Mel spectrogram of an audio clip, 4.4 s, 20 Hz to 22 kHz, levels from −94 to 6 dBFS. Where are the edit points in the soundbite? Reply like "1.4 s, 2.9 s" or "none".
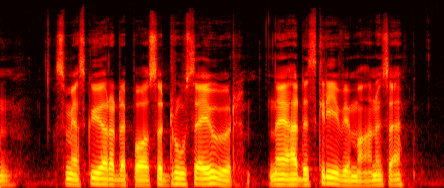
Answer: none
